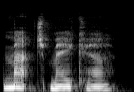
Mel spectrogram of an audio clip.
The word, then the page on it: matchmaker: British English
